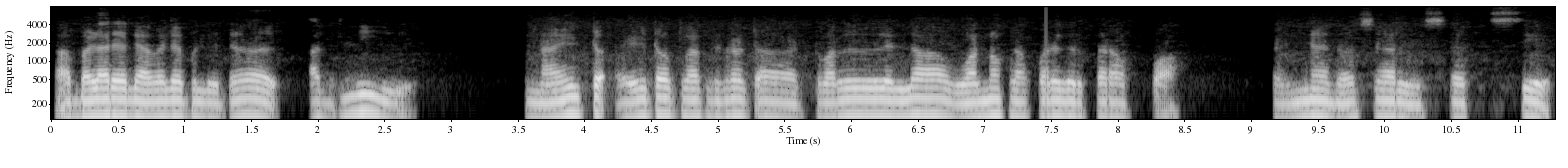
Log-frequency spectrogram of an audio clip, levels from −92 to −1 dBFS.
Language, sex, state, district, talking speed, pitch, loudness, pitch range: Kannada, male, Karnataka, Bellary, 80 wpm, 115 Hz, -19 LUFS, 110-120 Hz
